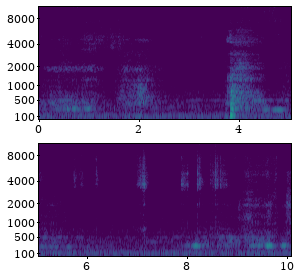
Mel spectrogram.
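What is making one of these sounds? A straight razor scrapes through stubble close by.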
